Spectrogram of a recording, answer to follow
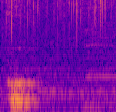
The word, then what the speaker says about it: Å: village de pêcheurs de Haut, qui s'écrit A avec un petit rond au-dessus du A, mais qui en réalité se prononce O.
